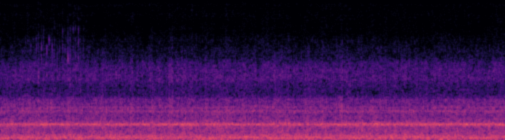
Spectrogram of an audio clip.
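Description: Strong wind roars steadily past a moving motorcycle.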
